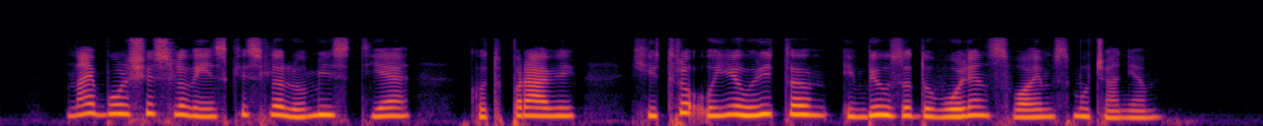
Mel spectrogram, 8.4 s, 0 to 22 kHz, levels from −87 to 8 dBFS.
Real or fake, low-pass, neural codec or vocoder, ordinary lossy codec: fake; 7.2 kHz; codec, 16 kHz, 2 kbps, FunCodec, trained on Chinese and English, 25 frames a second; none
